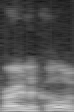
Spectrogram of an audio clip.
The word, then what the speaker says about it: Roller X Core: So for the PlayStation 2, all the way from Eddie, Roller X Core, otherwise known as just Roller Core with a silent X, we have Johnny Bravo.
